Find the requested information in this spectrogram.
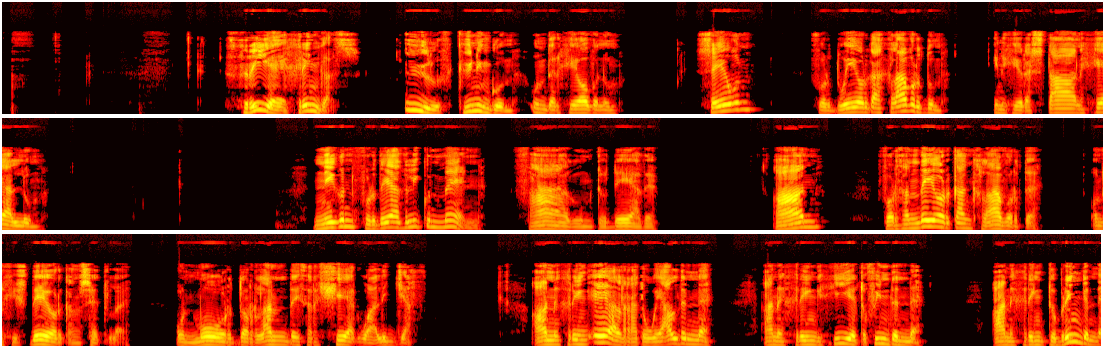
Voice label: Poema del anillo Ingles antiguo

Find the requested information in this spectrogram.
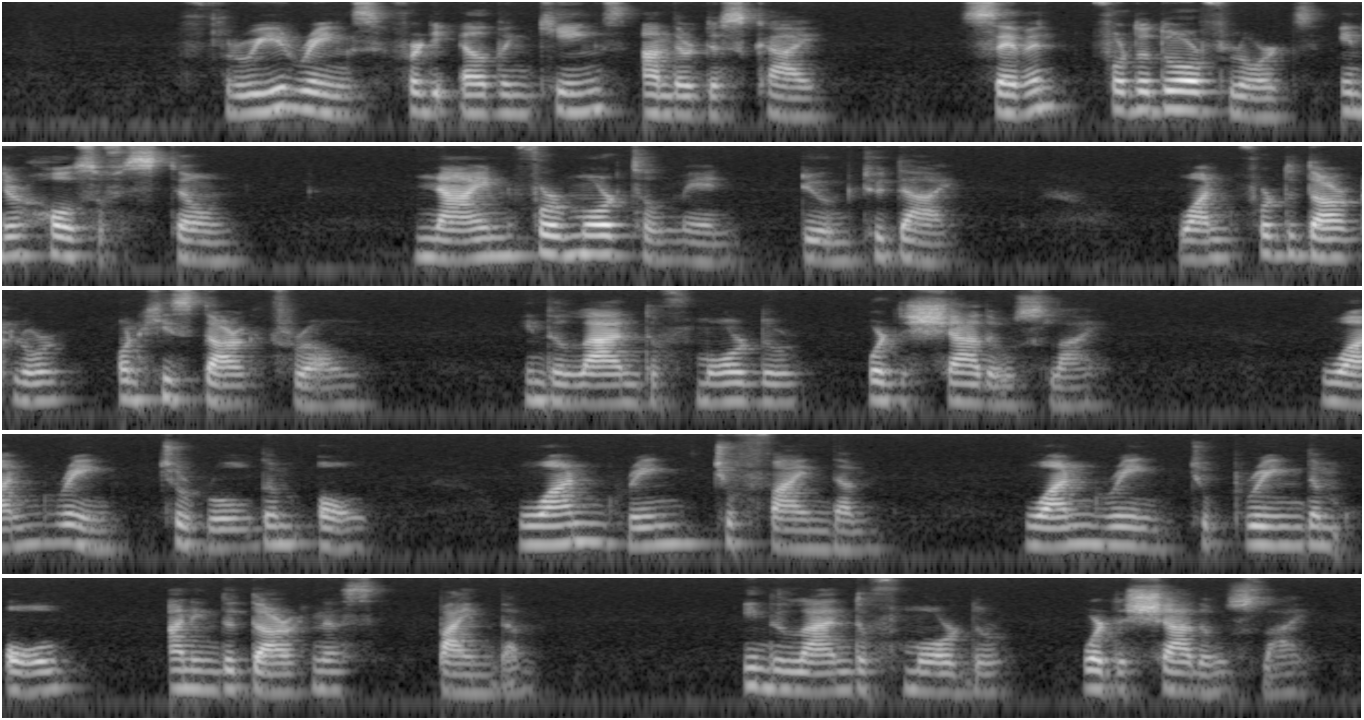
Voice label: Poema anillo Inglés

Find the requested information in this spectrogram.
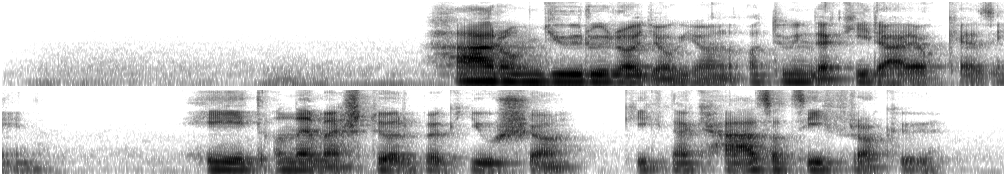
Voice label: Poema anillo Hungaro

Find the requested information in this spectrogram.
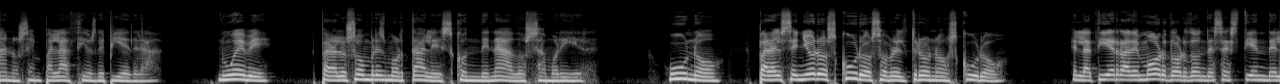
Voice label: Poema anillo Espanol crescendo

